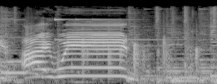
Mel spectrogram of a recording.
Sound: bell dings; crew applauds

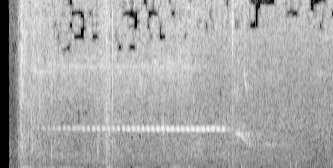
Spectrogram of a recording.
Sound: footsteps

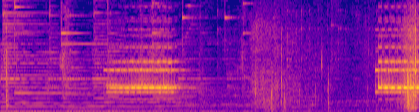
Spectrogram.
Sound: phone ringing

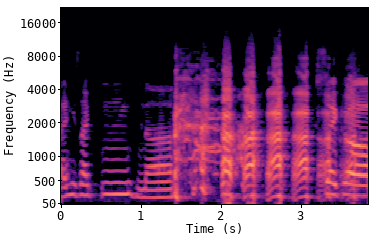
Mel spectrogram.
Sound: laughing

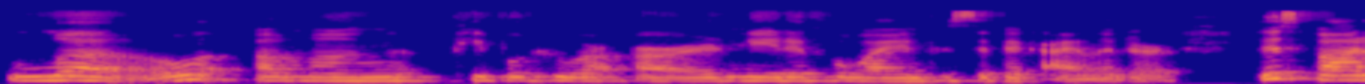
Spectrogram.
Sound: none

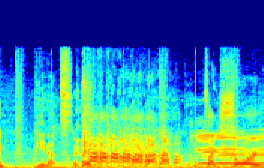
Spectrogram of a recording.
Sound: both laugh

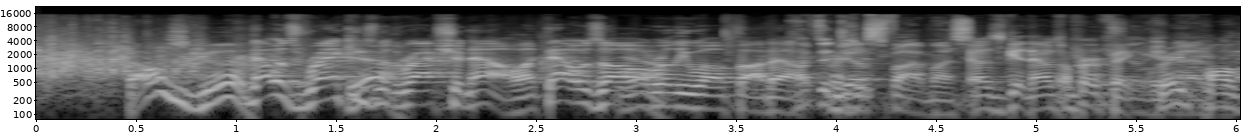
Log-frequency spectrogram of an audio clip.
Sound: cheers and applause

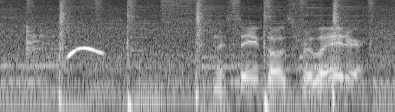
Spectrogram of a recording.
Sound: whistles

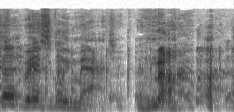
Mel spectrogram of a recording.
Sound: laughter

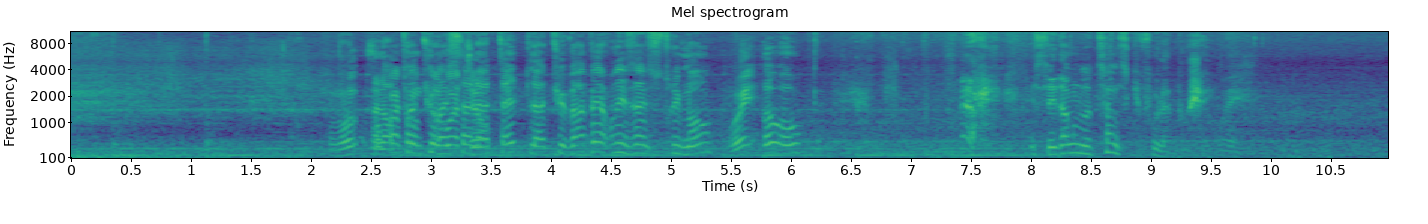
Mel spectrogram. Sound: speaking in foreign language

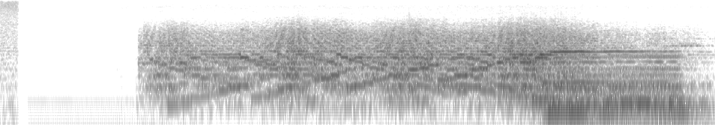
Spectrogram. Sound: swirling sounds resuming

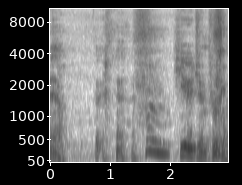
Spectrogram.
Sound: both chuckle

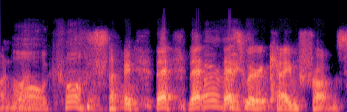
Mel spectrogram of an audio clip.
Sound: laughing

